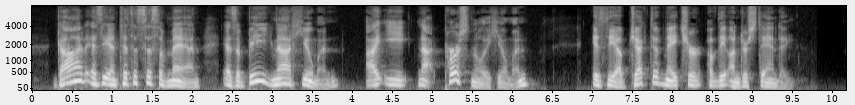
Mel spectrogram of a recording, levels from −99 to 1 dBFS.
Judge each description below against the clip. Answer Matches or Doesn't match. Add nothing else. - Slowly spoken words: Matches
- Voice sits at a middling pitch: Doesn't match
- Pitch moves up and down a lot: Matches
